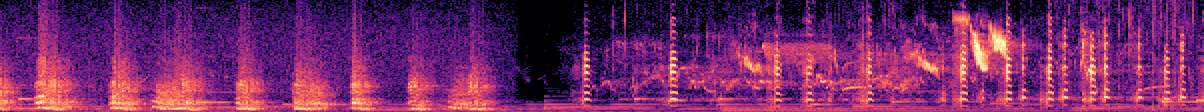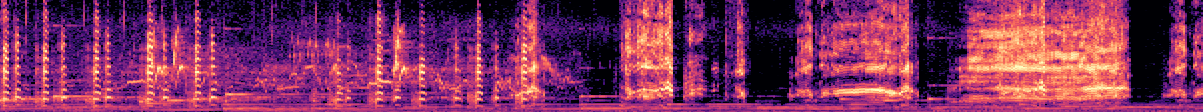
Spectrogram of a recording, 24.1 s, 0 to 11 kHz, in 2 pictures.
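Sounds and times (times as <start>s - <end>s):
soft music of sustained chords: 0.0s - 24.0s
fowl calling: 5.7s - 24.0s.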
